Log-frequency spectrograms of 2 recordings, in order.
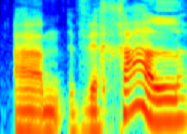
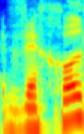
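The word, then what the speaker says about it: וְכׇל: So instead of v'chal, we get v'chol tzeva'am, because chol is actually unstressed.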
